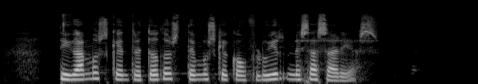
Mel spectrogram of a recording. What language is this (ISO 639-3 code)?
glg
